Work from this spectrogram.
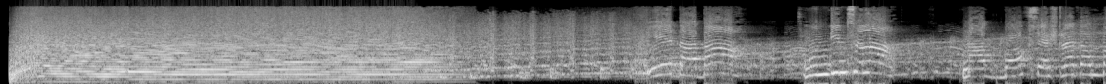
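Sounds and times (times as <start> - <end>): loud horn blast: 0.1 - 6.5.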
